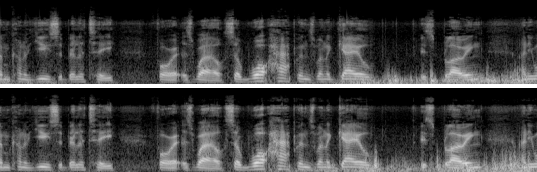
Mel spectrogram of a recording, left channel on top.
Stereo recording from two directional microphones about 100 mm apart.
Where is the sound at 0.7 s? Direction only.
40° left (ahead or behind).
